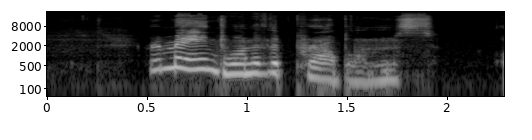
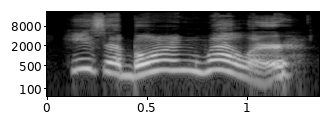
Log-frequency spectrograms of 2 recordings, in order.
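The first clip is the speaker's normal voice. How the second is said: laughing; 5 semitones higher, 8 dB louder than usual. Acted. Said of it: "laughed Joe".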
